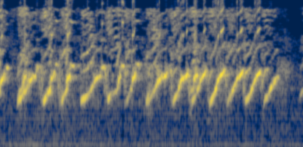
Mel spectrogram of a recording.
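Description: A lyrebird imitating a car alarm: a rapid run of bright, rising electronic whoops, about three a second, with no other sounds.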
